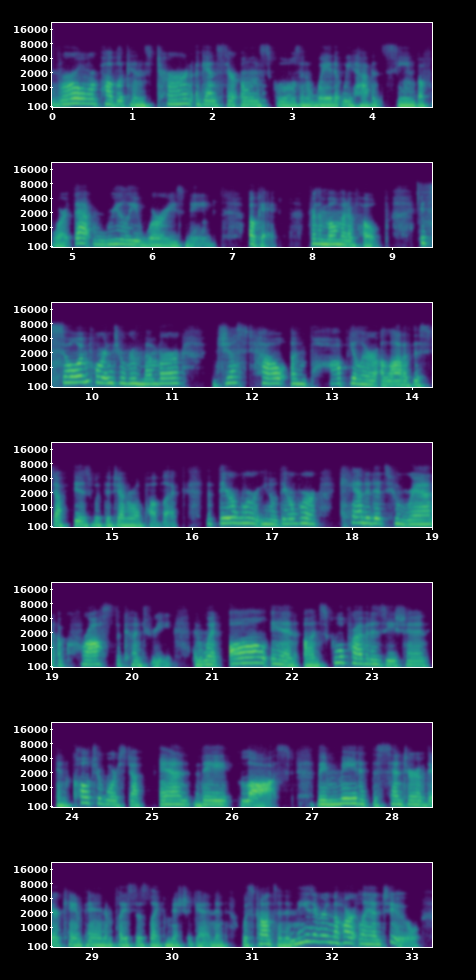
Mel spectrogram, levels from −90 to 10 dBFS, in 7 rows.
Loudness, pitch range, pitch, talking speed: -20 LUFS, 165-225 Hz, 185 Hz, 165 wpm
